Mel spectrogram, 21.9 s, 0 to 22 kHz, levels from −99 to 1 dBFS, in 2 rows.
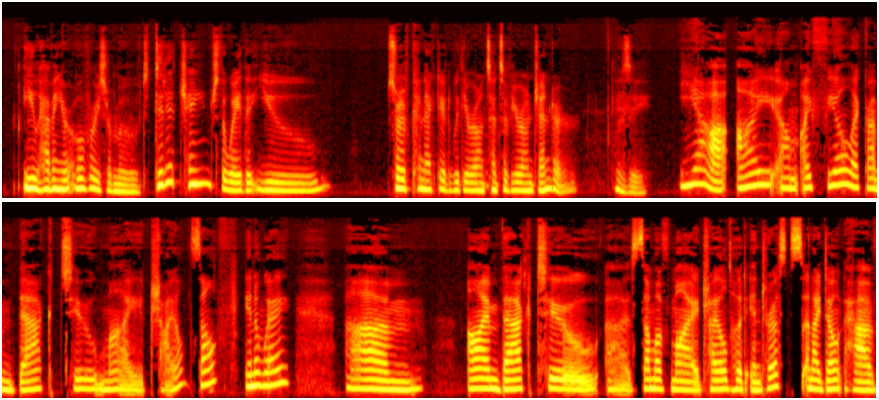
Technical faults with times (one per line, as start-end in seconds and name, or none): none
